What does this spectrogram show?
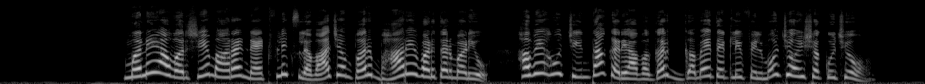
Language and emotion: Gujarati, happy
